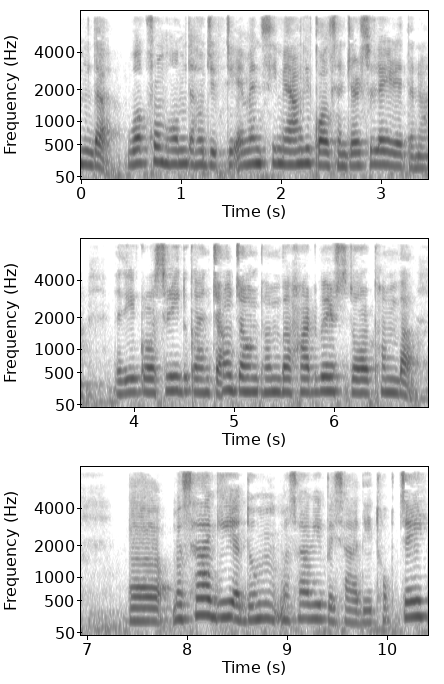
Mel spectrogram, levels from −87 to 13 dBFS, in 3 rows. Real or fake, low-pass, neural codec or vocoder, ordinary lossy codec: fake; 7.2 kHz; codec, 16 kHz, 4 kbps, FreqCodec, smaller model; MP3, 48 kbps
